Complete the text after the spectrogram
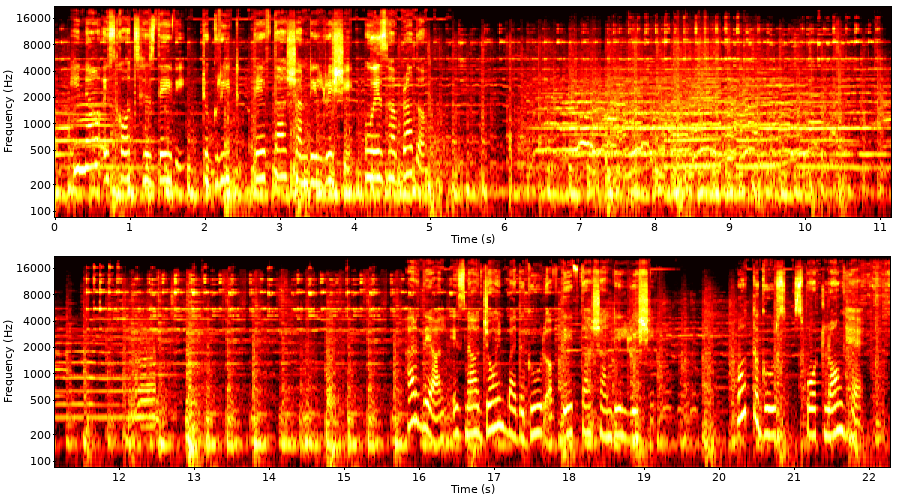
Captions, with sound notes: He now escorts his Devi to greet Devta Shandil Rishi, who is her brother. (soft drumming) (reed pipe music) (trumphets blowing) (intense drumming) (metal clanking) Hardayal is now joined by the Gur of Devta Shandil Rishi. Both the Gurs sport long hair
